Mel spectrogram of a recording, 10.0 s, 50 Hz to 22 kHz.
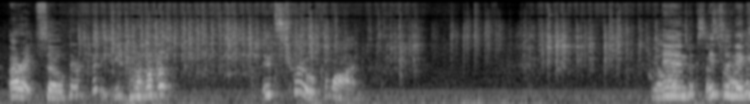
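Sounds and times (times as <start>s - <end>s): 
faint hum: 0.0s - 9.9s
speech: 0.2s - 2.4s, 3.5s - 4.9s, 8.7s - 9.9s
dice pool rattling and rolling in a tabletop game: 1.0s - 8.8s.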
